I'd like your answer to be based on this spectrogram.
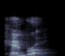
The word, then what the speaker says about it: Canberra: Say it in Australian. Canberra. – Canberra. There you go.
